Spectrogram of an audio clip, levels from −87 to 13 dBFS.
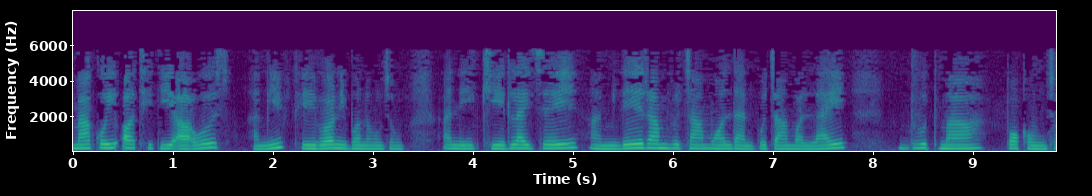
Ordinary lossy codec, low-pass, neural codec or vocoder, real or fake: MP3, 24 kbps; 7.2 kHz; codec, 16 kHz, 0.7 kbps, FocalCodec; fake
